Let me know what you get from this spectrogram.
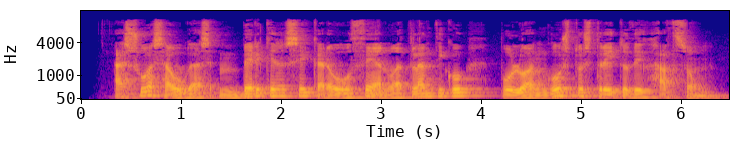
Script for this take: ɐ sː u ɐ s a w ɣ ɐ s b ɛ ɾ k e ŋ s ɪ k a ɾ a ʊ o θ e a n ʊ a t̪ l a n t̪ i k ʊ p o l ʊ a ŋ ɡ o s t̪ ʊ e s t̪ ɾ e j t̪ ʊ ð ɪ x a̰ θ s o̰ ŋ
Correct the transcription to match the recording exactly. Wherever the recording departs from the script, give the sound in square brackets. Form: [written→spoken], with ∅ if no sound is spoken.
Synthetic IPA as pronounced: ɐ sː u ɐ s a w ɣ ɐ s b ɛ ɾ k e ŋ s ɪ k a ɾ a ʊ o θ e a n ʊ a t̪ l a n t̪ i k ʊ p o l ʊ a ŋ ɡ o s t̪ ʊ e s t̪ ɾ e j t̪ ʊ ð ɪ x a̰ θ s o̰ ŋ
